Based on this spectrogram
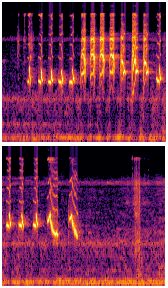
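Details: Greater green leafbird, the female calling the male, repeats a clear whistled note steadily about three times a second, breaking mid-series into a jumble of higher chirps before finishing with two sweeping downslurred whistles.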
